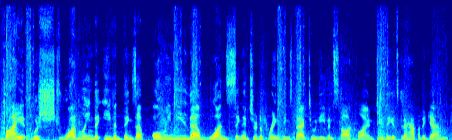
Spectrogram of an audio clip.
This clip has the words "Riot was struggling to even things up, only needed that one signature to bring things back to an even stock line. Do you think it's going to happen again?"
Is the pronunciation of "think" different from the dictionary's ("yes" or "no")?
no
